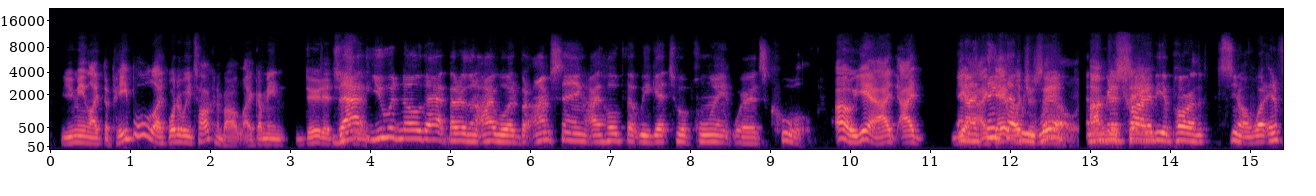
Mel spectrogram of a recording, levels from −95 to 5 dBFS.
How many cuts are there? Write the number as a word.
two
